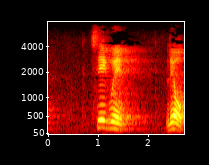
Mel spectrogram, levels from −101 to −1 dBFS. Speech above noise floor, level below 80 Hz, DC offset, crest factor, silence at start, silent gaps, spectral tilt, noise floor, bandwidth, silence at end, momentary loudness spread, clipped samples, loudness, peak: 42 dB; -82 dBFS; under 0.1%; 18 dB; 0.9 s; none; -5 dB/octave; -65 dBFS; 7 kHz; 0 s; 23 LU; under 0.1%; -24 LUFS; -8 dBFS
